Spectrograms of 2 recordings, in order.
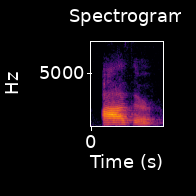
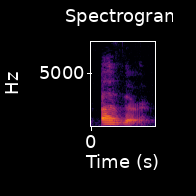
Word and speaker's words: other: or son my son or other we don't say either we say other or done done d-o-n-e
